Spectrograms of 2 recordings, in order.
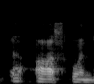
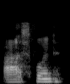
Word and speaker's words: Asplundh: name, and I believe the proper pronunciation is like Osplund or something like that. You know, the big orange company, the tree company, Osplund, ASPLUNDH, I think it is.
